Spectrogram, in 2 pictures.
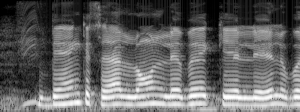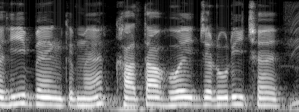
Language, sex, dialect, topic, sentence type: Maithili, male, Bajjika, banking, question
